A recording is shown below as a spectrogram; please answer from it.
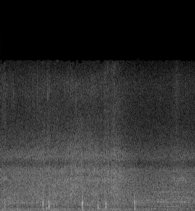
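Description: Footsteps in fresh snow on a sidewalk: a few small, soft crunches over a steady background hiss.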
